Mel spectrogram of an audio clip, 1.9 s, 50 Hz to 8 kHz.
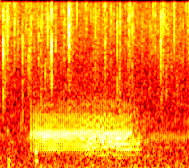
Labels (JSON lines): {"label": "biophony, croak", "recorder": "SoundTrap 500"}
